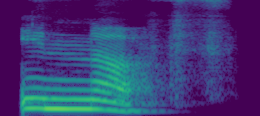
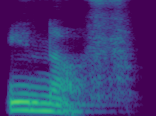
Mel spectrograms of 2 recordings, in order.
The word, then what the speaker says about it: enough: Enough. So sometimes, with some words in English, GH is placed at the end of the word and is pronounced F, like enough.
